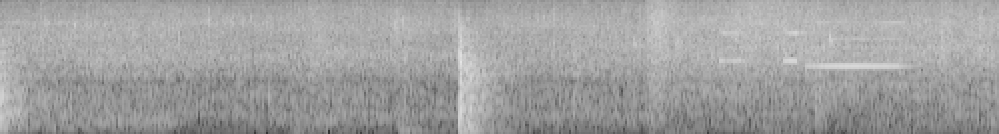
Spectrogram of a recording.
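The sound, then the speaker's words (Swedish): Steady frying sizzle of hamburgers cooking on an OBH Nordica OptiGrill Plus contact grill, with a sharp click partway through and a short, thin electronic beep from the grill near the end, its second-to-last beep. No one speaks. “Där kom det näst sista pipet.”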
